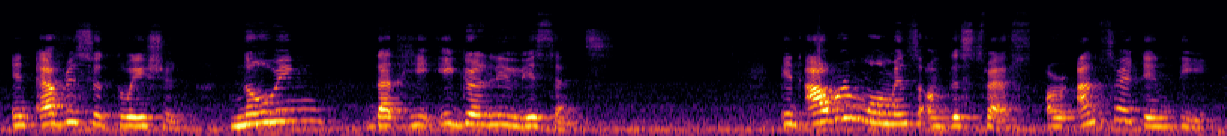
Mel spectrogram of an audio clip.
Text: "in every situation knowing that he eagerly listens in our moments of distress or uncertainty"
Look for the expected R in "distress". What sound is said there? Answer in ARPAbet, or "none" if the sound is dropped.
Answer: R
